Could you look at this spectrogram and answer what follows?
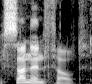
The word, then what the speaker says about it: Sonnenfeld: And interesting, so it's you pronounce your name Sonnenfeld, right? – I do.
